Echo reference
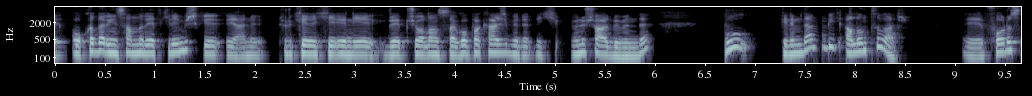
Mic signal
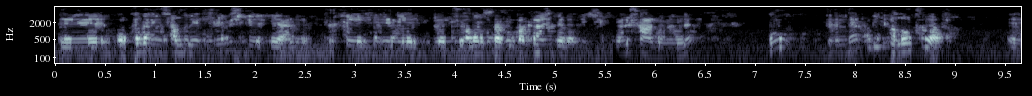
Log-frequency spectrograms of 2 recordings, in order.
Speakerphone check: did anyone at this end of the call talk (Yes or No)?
No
